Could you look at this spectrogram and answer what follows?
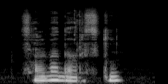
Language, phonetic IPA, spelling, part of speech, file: Polish, [ˌsalvaˈdɔrsʲci], salwadorski, adjective, LL-Q809 (pol)-salwadorski.wav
